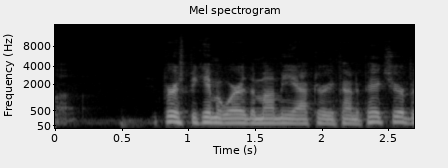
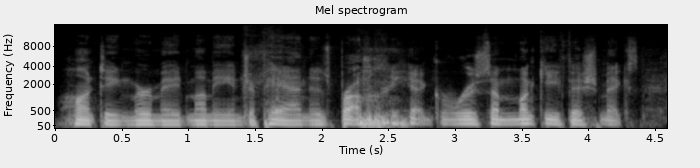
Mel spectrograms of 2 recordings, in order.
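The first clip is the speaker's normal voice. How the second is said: ominous, foreboding, deep, booming, very loud voice; 5 semitones lower, 13 dB louder than usual. Asked by the other speaker to read a headline, in an ominous voice. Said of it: "You got to read it in an ominous voice".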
